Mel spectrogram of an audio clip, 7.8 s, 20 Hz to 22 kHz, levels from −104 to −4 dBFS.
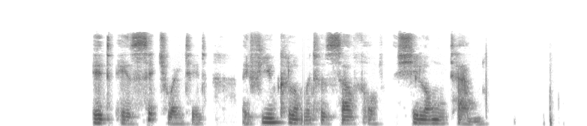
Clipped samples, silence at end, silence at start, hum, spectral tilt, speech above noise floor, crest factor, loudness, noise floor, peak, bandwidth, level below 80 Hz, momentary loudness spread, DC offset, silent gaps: under 0.1%; 0.45 s; 1.25 s; none; -3 dB/octave; over 45 dB; 20 dB; -43 LUFS; under -90 dBFS; -28 dBFS; 8 kHz; -80 dBFS; 19 LU; under 0.1%; 2.77-2.83 s, 3.15-3.22 s, 5.13-5.23 s, 6.52-7.32 s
